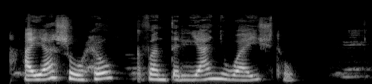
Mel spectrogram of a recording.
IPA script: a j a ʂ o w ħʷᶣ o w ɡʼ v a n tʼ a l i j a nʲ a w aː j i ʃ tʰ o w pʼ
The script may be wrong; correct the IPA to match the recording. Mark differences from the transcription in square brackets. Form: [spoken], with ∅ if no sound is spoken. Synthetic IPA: a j a ʂ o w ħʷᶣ o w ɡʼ v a n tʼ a l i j a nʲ [i] w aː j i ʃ tʰ o w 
